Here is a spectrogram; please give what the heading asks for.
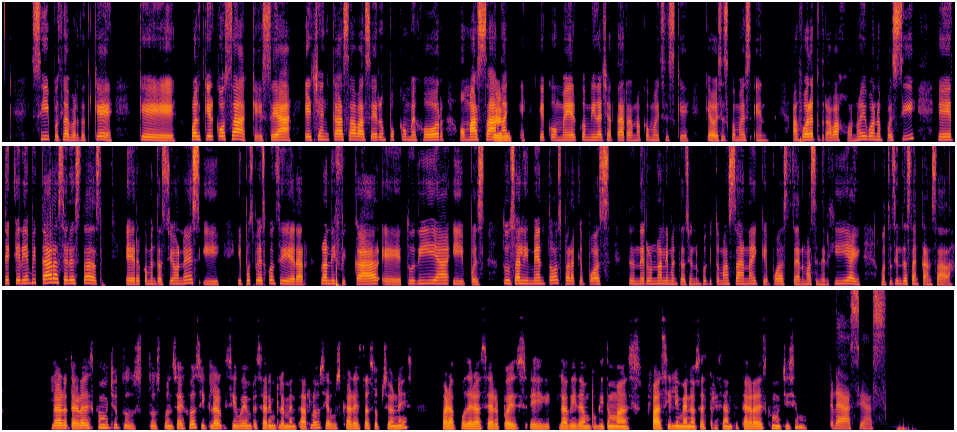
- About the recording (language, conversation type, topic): Spanish, advice, ¿Con qué frecuencia te saltas comidas o comes por estrés?
- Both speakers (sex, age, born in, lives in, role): female, 30-34, Mexico, United States, advisor; female, 40-44, Mexico, Mexico, user
- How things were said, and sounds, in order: other background noise; tapping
